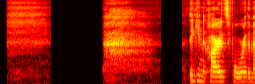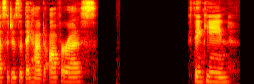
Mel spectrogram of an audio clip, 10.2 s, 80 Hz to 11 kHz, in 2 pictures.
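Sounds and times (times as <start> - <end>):
deep breath: 0.2 - 1.0, 2.1 - 3.2
speech: 3.8 - 7.1, 9.0 - 9.8.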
